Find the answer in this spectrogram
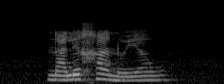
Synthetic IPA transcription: nalɪk͡xʰanɔjaːʊ

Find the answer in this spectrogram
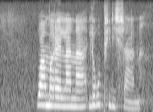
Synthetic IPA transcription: wamʊrɛlanalɪɣʊpʰidiʃaːna

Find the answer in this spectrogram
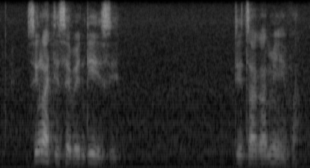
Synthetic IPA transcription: siŋatʼisɛɓentʼisi | tʼid̥z̥ʱak̬amiːva

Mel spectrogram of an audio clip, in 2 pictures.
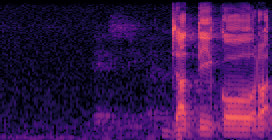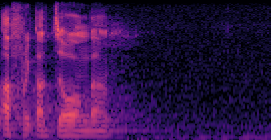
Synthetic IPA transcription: b͡ʐatikɔraʔafrikad͡zɔːŋɡa

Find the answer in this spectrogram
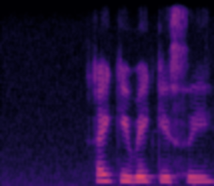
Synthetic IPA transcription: ɣɛkʼɪbɛkʼɪsɪ

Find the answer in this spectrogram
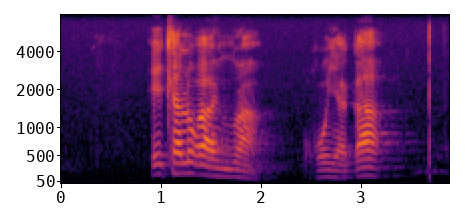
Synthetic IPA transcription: ɪt͡ɬʰalʊɣaɲ̩wa̰ | ɣʊjakʼa

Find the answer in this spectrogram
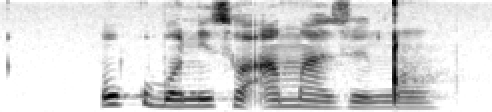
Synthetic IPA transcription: ukʼuɓoniswa̰ʔamazwɛŋ͡ǃʱɔ

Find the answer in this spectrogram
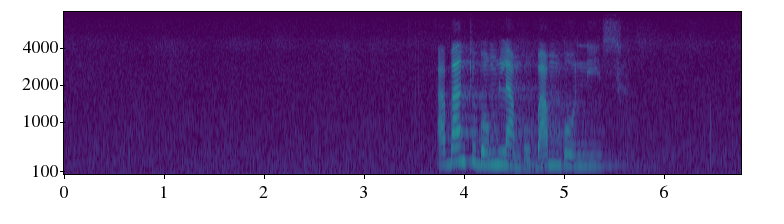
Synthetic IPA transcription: a̰ɓantʼuɓom̩lambʱɔɓam̩ɓoniːsḁ

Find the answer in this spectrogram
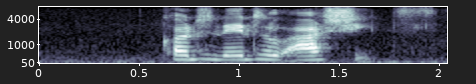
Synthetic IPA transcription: kʰɔ̃ntinɛ̃ntəlaʃḭts

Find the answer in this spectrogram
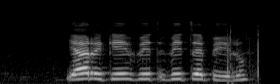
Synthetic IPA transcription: jarɪkʼɪbɪtʼepʼɪːlʊ

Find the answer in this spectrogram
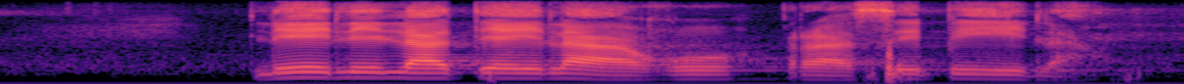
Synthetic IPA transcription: lɪlɪlatʼɛlaɣʊrasɪpʼɪːla

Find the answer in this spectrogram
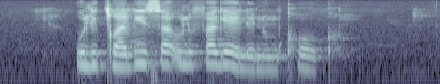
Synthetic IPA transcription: uliɡ͡ǀʱwalisaʔulufak̬ɛlɛnom̩kʰɔːkʰɔ̥

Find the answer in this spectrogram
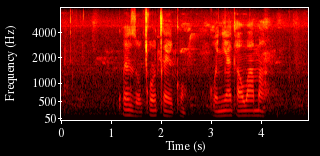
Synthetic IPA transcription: kʼwɛzɔǀɔǀɛkʼɔ | ŋɡʱɔɲakʼawaːma

